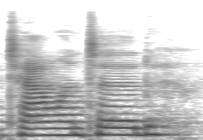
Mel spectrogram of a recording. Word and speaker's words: talented: sound quite quite right if we do make a change in talented it's that we just leave that t off entirely and it sounds like talented talented he's very talented um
